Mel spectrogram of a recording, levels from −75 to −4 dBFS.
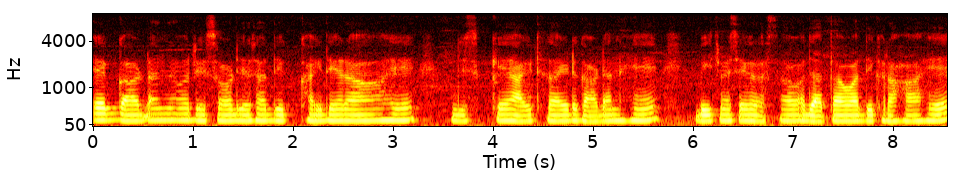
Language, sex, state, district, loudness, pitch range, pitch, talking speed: Hindi, male, Chhattisgarh, Bilaspur, -17 LUFS, 115-120 Hz, 115 Hz, 160 wpm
